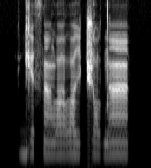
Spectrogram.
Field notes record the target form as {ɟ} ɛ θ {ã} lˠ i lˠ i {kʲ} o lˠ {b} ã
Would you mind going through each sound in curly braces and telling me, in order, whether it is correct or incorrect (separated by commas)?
incorrect, correct, incorrect, incorrect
